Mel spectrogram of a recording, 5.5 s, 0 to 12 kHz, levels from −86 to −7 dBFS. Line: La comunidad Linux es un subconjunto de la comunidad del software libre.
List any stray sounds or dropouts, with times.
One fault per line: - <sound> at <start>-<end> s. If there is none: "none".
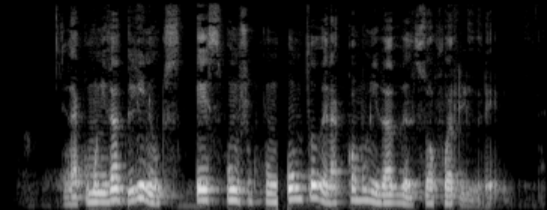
- dropout at 2.8-2.9 s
